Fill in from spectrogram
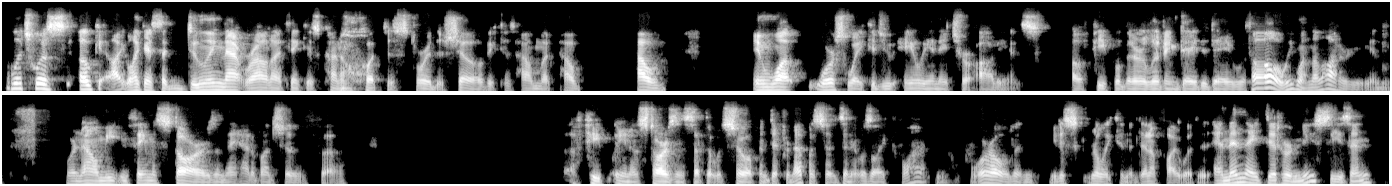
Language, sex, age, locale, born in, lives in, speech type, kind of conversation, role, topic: English, male, 55-59, en-US, United States, United States, conversation, unstructured, none, Which guilty-pleasure TV shows do you secretly love, and why are they so comforting?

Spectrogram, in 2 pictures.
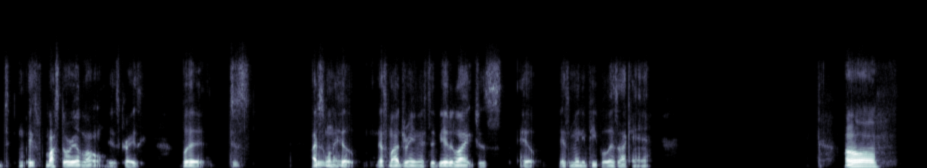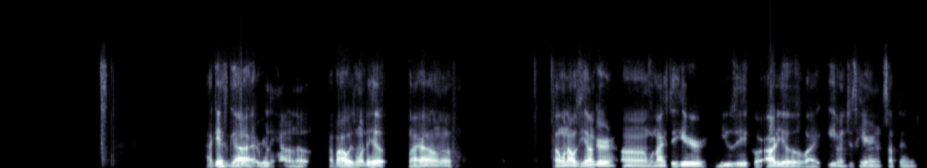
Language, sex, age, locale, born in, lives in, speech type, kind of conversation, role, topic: English, male, 30-34, en-US, United States, United States, conversation, unstructured, none, How has your dream job changed as you've grown, and what inspired those changes?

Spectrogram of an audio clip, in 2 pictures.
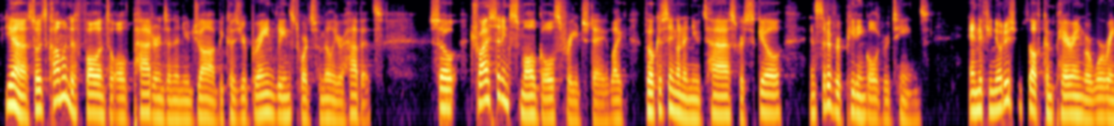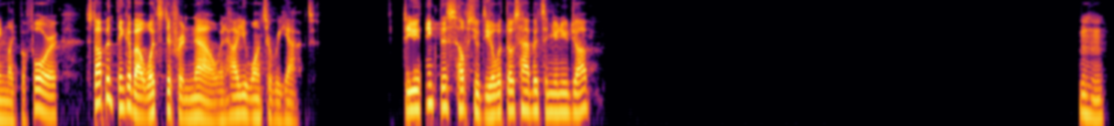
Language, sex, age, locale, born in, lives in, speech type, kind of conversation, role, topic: English, male, 20-24, en-US, United States, United States, read, expert-assistant, expert, Why is it important to accept change in life?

